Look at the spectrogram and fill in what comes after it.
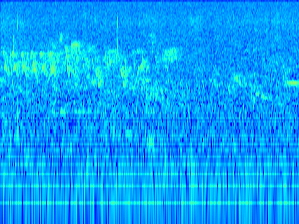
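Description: Faint birdsong: small birds chirping, mostly in the first half, over low steady outdoor background noise.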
